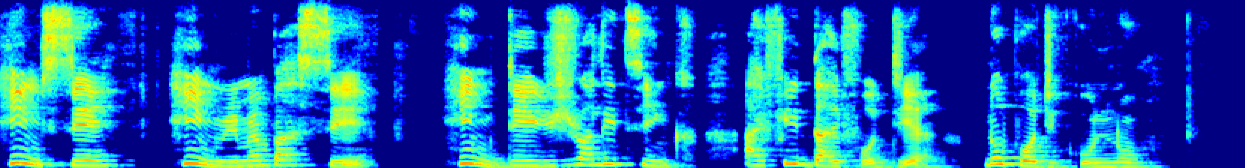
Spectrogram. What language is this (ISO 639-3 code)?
pcm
